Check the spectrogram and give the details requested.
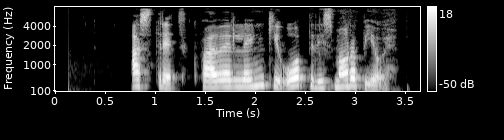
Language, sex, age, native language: Icelandic, female, 30-39, Icelandic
